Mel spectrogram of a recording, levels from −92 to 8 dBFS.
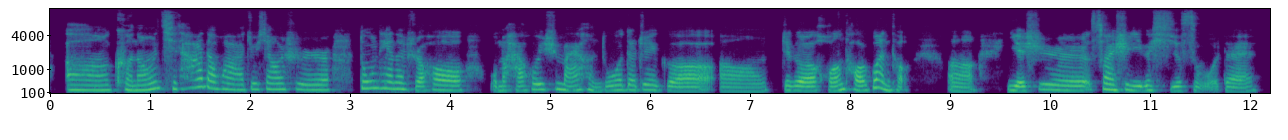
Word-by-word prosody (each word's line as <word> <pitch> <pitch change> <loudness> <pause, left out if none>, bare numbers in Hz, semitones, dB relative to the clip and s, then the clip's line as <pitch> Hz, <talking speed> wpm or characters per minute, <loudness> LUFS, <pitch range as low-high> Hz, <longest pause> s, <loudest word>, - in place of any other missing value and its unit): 呃， 200 -1 0
可 195 +1 -1
能 210 +8 +2
其 250 -1 -3
他 295 +6 0
的 280 -5 +3
话， 225 -4 -1
就 230 +3 -4
像 230 0 0
是 205 -3 -2 0.3
冬 275 +1 +1
天 265 -2 +1
的 245 -1 +2
时 180 -6 -1
候， 190 -1 +3 0.2
我 175 - -6
们 180 +1 -2
还 175 -1 -1
会 220 +3 0
去 230 +2 -3
买 185 -3 0
很 210 -6 -4
多 185 +4 -1
的 200 -1 -2
这 205 -1 -2
个， 165 -3 +2
呃， 155 -1 -5
这 185 - -3
个 175 -1 +6
黄 175 +5 +1
桃 185 -6 +3
罐 275 -3 +3
头， 190 - -4 0.4
呃， 155 -2 -2 0.3
也 180 -2 +5
是 185 0 +1
算 225 -3 +3
是 205 0 +1
一 180 - +2
个 185 +2 0
习 180 -2 -3
俗， 170 -1 -7
对。 160 +2 -3
195 Hz, 210 characters per minute, -23 LUFS, 175-220 Hz, 0.4 s, 个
